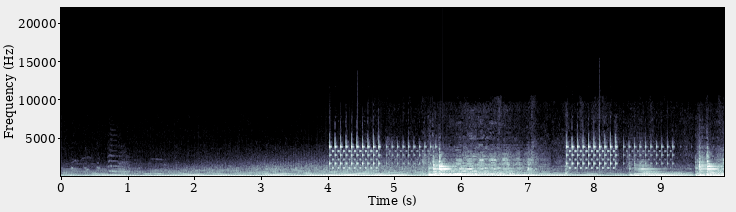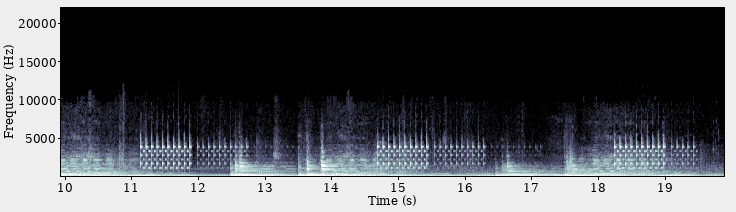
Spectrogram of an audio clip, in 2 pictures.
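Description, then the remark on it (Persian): A phone ringback tone repeats in regular bursts over about twenty seconds as a number is dialed, sounding tinny through the phone's loudspeaker, with a steady low hum underneath and no talking. “این شماره رو بگیر، صداشو بذار رو بلنگو.”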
